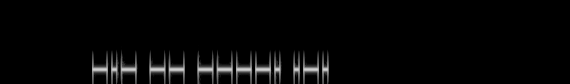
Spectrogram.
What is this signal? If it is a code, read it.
Morse code, heard as a keyed tone, about 25 wpm, 700 Hz. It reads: KM9R
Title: Call Signs - 25wpm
